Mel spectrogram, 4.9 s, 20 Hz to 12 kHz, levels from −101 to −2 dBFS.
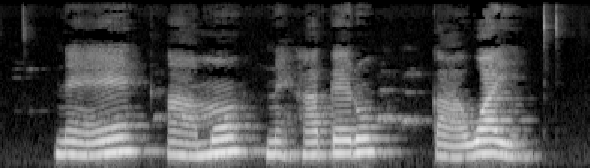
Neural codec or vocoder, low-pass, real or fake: none; 10.8 kHz; real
